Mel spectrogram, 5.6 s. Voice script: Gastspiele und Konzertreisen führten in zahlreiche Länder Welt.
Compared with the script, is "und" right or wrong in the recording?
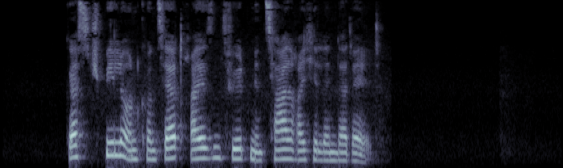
right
